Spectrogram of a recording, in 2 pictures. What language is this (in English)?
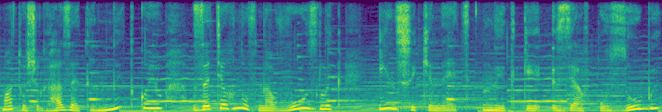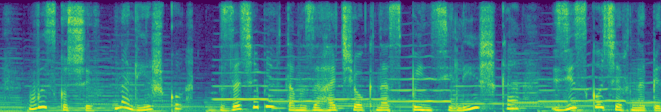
Ukrainian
